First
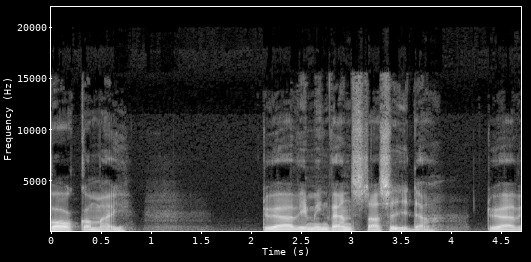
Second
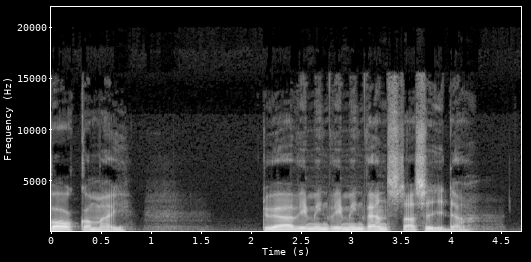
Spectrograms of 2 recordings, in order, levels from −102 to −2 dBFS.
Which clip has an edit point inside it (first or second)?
second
